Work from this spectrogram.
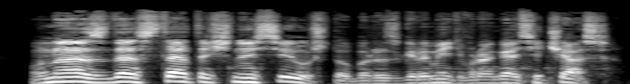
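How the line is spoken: Cheerful objection. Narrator (Russian): бодро возразил он

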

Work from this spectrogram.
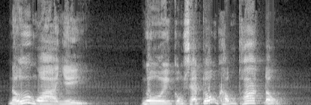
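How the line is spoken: Furious roar. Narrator (Vietnamese): Gió Đang Cuồng Đạo nổi giận gầm lên một tiếng và nói

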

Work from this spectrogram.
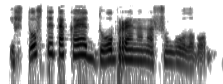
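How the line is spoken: Grumbling. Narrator (Russian): проворчал Вик

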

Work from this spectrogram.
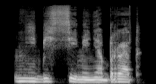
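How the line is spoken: Growling. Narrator (Russian): Велея уже рычала

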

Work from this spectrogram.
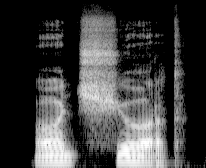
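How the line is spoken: Groan. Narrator (Russian): застонал Мартин

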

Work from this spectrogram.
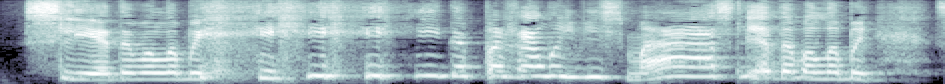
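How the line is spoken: Laughing. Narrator (Russian): смеялся папа Ларсон

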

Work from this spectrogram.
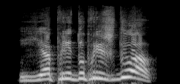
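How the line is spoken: Growling. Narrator (Russian): рычал Костя

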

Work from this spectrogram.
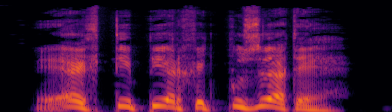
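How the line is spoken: Shouting. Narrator (Russian): кричал он

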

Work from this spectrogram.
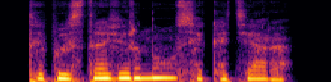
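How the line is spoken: Whispered. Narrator (Russian): прошептала Арна

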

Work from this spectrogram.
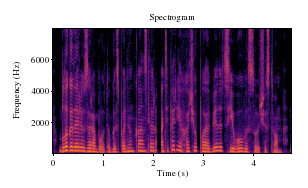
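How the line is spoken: Dry offhand remark. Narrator (Russian): сухо обронив Арману

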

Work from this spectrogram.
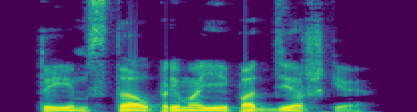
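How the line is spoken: Bored tone. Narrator (Russian): Скучающим тоном сообщил Ивар

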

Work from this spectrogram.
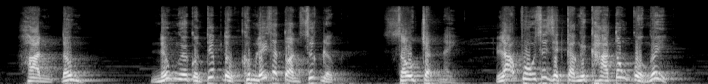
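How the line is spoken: Heavy breathing, sudden roar. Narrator (Vietnamese): Trần Hạ Thiên hít thở ồ ồ, chợt gào thét

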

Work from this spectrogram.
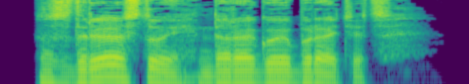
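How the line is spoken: Sigh. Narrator (Russian): вздохнул я

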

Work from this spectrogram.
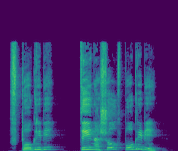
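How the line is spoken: Female exclamation. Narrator (Russian): воскликнула

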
